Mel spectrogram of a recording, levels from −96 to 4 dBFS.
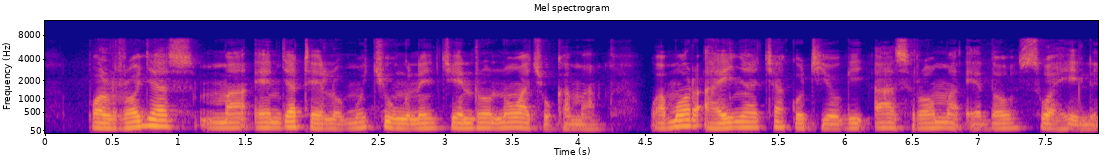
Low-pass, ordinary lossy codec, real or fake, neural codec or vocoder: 7.2 kHz; none; real; none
